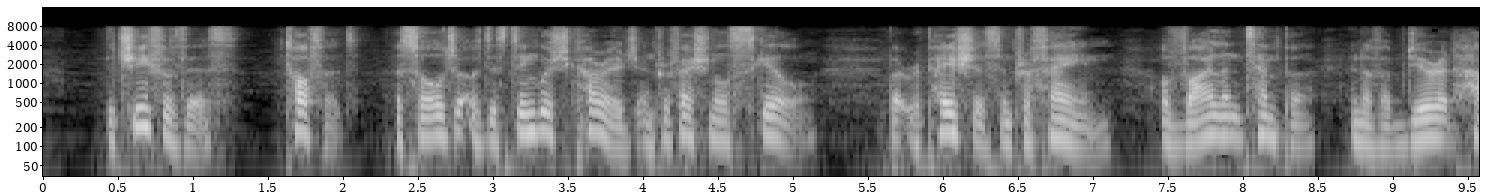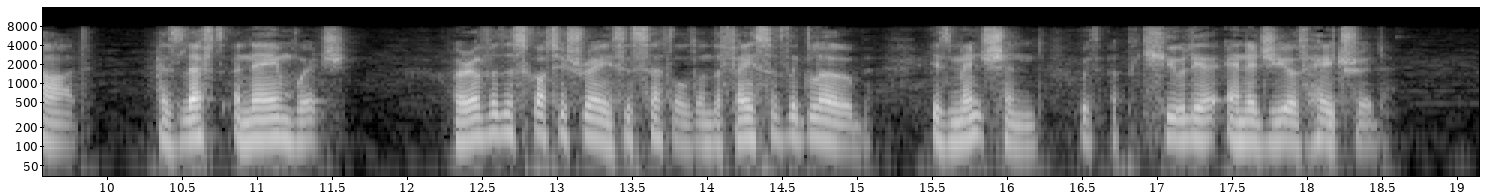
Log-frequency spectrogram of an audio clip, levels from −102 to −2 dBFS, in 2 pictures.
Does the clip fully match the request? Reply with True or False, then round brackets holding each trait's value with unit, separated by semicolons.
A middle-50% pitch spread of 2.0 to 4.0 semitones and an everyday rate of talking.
True (3.5 semitones; 155 wpm)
